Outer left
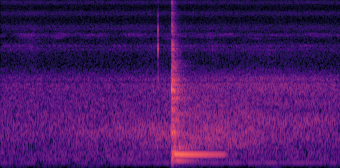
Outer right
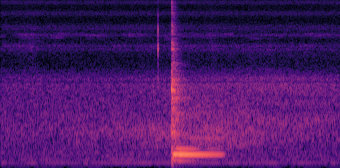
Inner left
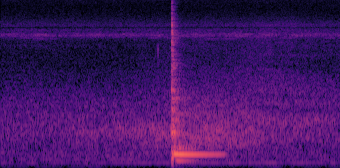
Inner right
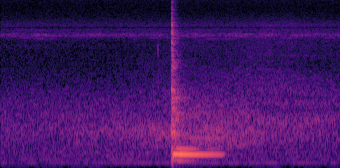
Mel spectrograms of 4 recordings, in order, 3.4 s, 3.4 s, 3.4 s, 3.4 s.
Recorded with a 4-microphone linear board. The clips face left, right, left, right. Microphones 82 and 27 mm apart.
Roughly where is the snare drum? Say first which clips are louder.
Outer right 4 dB, inner right 2 dB; centre.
